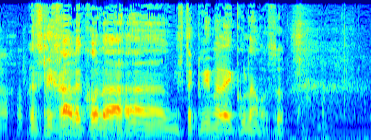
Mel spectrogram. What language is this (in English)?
Hebrew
